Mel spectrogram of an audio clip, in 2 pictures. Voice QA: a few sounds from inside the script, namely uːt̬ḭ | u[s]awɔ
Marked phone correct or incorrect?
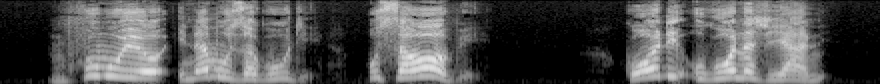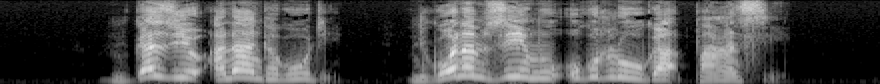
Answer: correct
